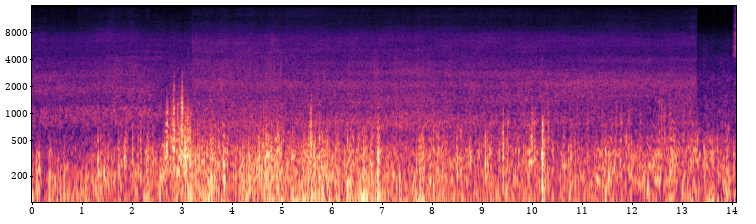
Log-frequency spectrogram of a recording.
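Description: Strong wind gusting at a beach campsite, roaring and buffeting the microphone steadily throughout, with no talking.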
